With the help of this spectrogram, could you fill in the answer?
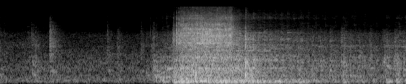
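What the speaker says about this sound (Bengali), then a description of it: "দেখুন এবার গাড়িটাকে আমি স্টার্ট করছি।" A motor vehicle engine starts after the key is turned on: quiet ambience, then a loud cranking surge that catches and settles into a close, steady running note.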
